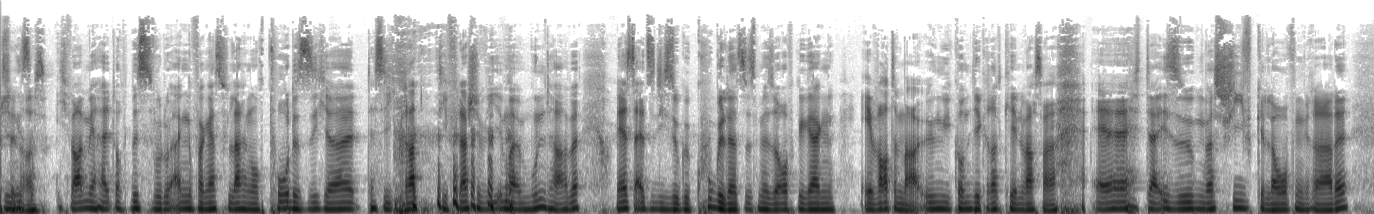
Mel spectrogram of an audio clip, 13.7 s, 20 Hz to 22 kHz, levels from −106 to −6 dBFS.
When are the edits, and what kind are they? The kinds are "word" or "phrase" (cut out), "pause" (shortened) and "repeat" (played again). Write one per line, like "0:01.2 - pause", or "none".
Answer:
0:01.5 - phrase
0:03.9 - word
0:08.4 - pause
